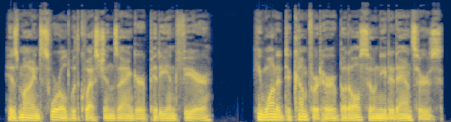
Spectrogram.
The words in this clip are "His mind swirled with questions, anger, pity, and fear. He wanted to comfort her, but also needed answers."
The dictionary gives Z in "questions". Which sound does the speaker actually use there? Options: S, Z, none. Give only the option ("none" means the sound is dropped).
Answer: Z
